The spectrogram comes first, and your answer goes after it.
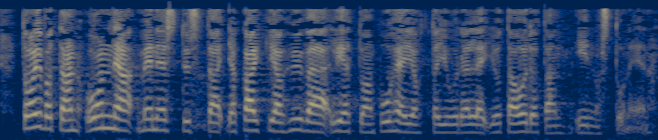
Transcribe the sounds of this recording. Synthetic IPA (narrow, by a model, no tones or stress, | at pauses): t̪oiʋot̪ɑnonːeɑmenest̪yst̪æjɑkɑikːiɑhyʋæːliet̪ːoɑmpuhejːoht̪ːɑjuːdelːejot̪ɑodot̪ɑninːost̪unḛːnɑ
